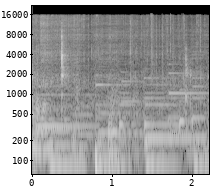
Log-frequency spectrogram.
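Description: A spoon stirring thick melted chocolate and cream in a glass bowl over a double boiler, scraping and clicking against the glass, with one sharper click about a third of a second in.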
